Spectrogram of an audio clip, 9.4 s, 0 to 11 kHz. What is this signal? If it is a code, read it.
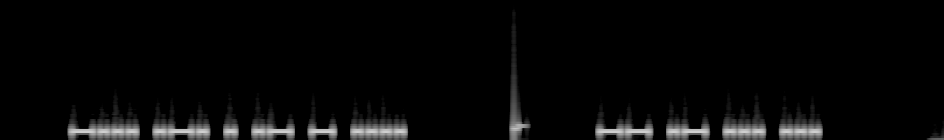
Morse code, heard as a keyed tone, about 17 wpm, 700 Hz. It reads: BREATH MASS
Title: Sets of 5 Words Encore - New Word Drill - 17wpm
